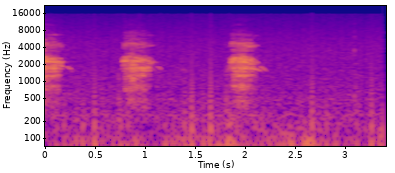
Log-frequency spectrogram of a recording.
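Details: A well-grown griffon vulture nestling, hatched 20 April 2023, still squeaks: three harsh, wheezy squeaks about a second apart, each brief and high, over a low background rumble.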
